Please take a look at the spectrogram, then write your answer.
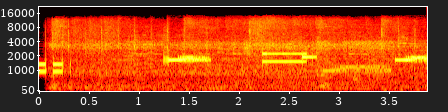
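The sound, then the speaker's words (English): A dial-up internet modem connecting: quick dialing tones, then a dense hiss with shifting high beeps and steady tones, loud with no voices. “You've got mail. Mom, get off the phone. I'm on the internet.”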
